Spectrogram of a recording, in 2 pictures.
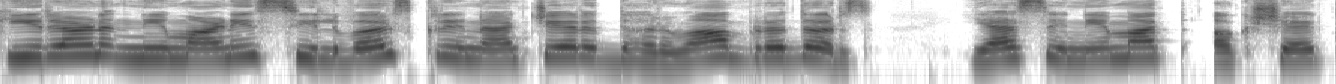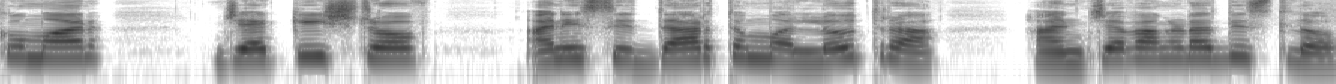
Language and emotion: Goan Konkani, neutral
